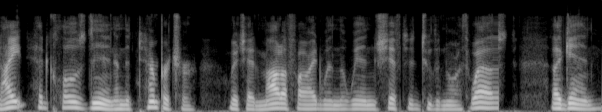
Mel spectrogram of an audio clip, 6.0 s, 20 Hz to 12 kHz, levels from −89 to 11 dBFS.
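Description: At 4.95 s, concealed Bluetooth headset packet loss interrupts the speech for about 45 ms, ending at 4.99 s. A short run of consecutive voice packets from the headset failed to arrive, consistent with roughly six lost frames. The receiver filled the gap by repeating the best-matching stretch of the preceding waveform, so the gap sounds like a brief buzzy tone held at full level, with a slight warble as real speech resumes. The mSBC wideband link itself carries the surrounding audio with only light codec grain.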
